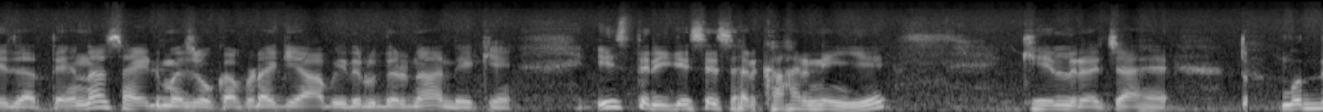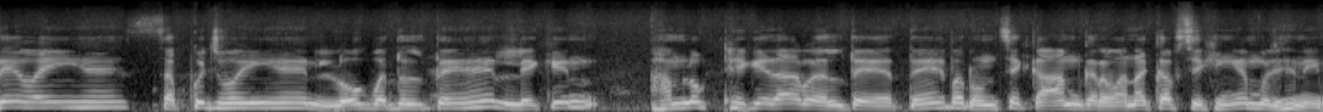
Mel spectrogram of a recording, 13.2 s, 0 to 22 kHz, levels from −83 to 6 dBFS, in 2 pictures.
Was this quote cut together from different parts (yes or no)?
yes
